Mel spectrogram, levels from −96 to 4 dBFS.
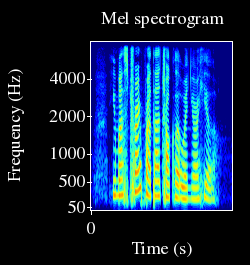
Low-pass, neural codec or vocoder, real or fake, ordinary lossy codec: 7.2 kHz; none; real; none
